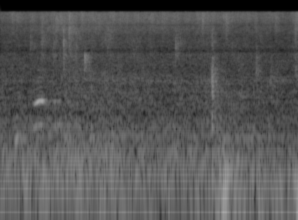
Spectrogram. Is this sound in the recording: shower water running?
yes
